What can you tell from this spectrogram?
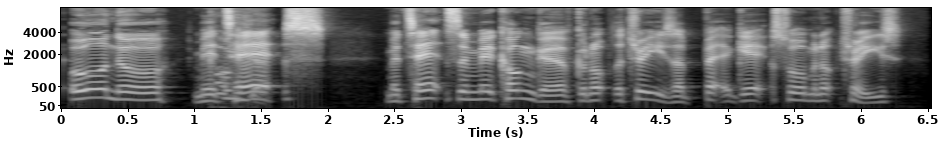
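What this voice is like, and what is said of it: Put-on Scunthorpe local accent. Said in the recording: “that is a Scunthorpe local we've just had phone in... as you can tell from that accent”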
